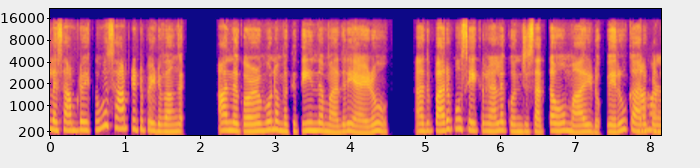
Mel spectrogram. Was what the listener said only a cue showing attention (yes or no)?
no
